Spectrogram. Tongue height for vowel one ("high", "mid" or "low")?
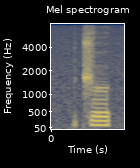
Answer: mid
